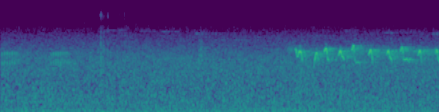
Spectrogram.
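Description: Steady rush of flowing river water, with a bird giving a quick run of short, high chirps about three seconds in.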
